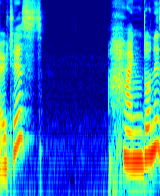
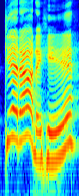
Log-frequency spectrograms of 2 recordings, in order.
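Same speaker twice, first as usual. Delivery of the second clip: mock farmer yell, raised and loud; farmer ordering out; 5 semitones higher, 6 dB louder than usual. A narrator's reading. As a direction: call it out as a storybook farmer. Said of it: "The farmer saw the duck and said".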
